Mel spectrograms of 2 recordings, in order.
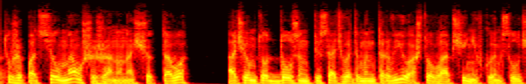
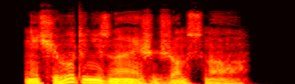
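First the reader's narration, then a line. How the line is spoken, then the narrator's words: Sighing. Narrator (Russian): вздохнул я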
